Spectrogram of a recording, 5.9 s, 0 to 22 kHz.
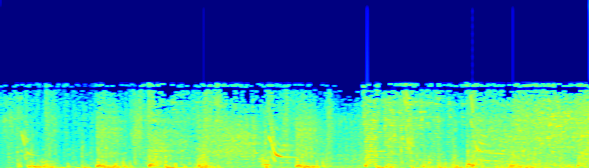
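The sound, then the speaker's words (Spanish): Gunfire with bullets piercing walls in a 1997 film-noir shootout: many sharp cracks mixed with shattering and crashing impacts, loud and unbroken for about six seconds with no talk. “Esli dispara. ¡Fuego! Esli y White se tiran al suelo.”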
